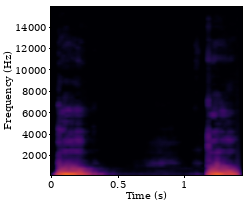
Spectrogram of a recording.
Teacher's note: Buu is a fourth tone character that means it is a falling tone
